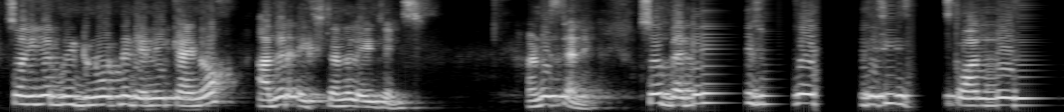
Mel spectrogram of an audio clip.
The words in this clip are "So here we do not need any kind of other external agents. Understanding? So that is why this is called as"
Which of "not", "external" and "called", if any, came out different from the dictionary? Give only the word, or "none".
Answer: called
